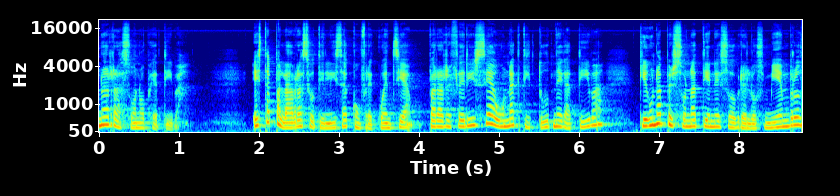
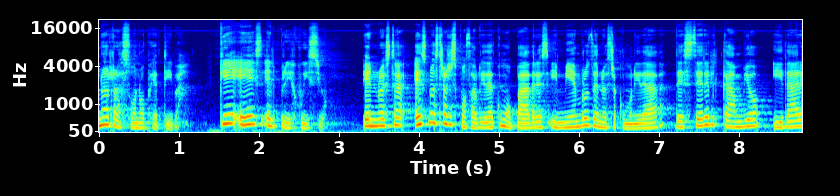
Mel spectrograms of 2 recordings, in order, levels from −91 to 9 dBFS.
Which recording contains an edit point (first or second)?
second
